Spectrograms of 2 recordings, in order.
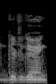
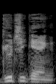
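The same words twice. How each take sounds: First: The words are slurred and mumbled together. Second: The words are said clearly and crisply. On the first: "not enunciated" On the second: "he's not like"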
